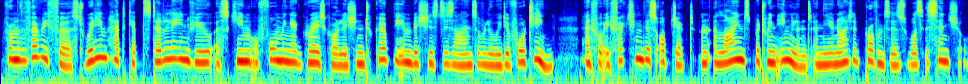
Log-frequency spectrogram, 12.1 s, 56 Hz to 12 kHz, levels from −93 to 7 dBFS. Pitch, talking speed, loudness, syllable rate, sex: 230 Hz, 205 wpm, -16 LUFS, 5.8 syllables/s, female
